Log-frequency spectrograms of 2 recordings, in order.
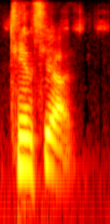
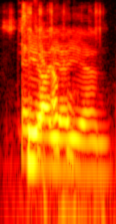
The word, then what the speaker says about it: Tianxia: term for that is Tianxia. Is that right? Tianxia, Tianxia. XIA.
